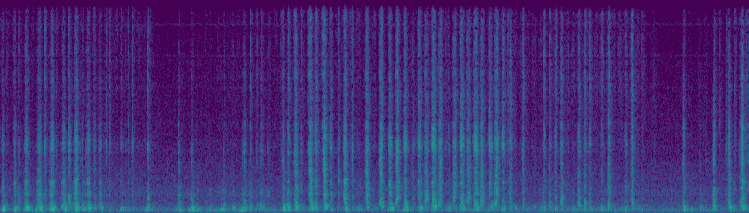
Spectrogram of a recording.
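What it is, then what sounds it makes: Scratch art card being scratched. A wooden stylus scratches densely in one spot on a flat, black-coated scratch art card to reveal a detail. Quick, irregular, raspy scraping strokes come in bursts, with a low papery body and a bright hiss. The strokes ease briefly near the end before picking up again.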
